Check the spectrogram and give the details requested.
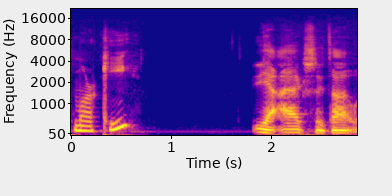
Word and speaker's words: Marquis: U I S and we usually pronounce that as Marquee. Yeah, I actually thought it was Marquee. I was corrected by a family. I thought you said Marquist.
